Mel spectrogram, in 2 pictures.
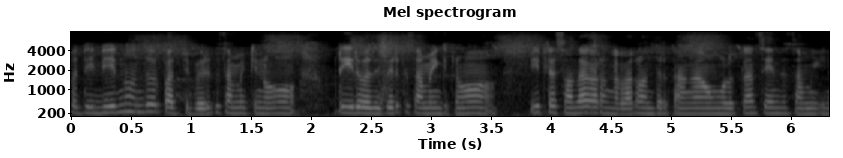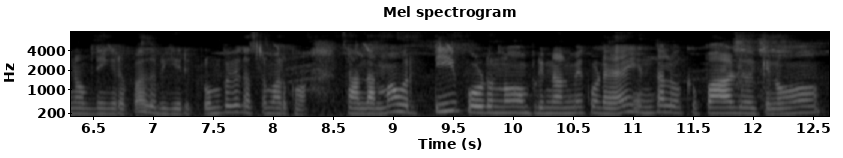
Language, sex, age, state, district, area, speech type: Tamil, female, 60+, Tamil Nadu, Sivaganga, rural, spontaneous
